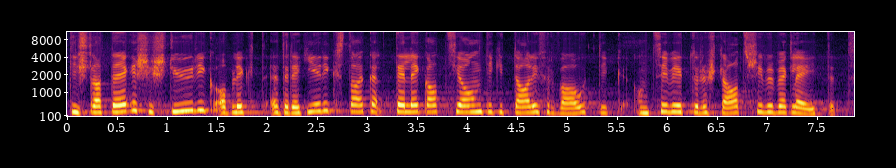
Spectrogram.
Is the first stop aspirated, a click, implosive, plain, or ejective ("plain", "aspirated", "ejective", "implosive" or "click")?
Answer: plain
